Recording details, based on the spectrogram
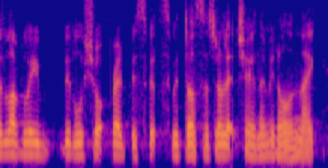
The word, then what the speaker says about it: dulce de leche: Dolce leche? Is that how you say it? – Dulce de leche. – Dulce de leche.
